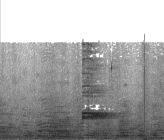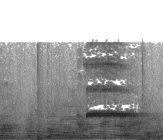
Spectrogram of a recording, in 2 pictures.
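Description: Crowd talking and calling out in a large gym hall, cut through by two shrill whistle blasts, a short one about a second and a half in and a longer one near the end, with a couple of thuds in between.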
